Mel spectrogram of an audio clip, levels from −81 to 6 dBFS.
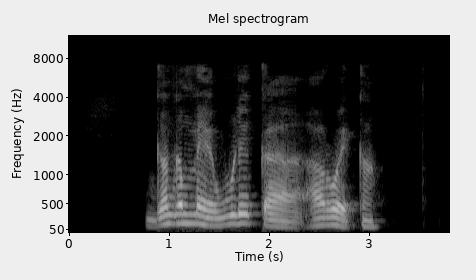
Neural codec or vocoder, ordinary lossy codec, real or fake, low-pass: codec, 16 kHz, 2 kbps, X-Codec, HuBERT features, trained on general audio; AAC, 32 kbps; fake; 7.2 kHz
